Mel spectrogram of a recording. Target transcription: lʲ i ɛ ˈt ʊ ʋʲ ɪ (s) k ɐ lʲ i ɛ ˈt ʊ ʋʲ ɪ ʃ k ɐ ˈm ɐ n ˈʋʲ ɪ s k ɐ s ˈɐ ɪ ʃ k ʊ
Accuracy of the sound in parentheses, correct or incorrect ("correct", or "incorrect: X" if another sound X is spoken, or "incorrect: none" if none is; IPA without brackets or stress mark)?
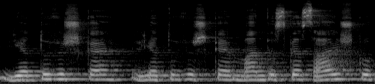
incorrect: ʃ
